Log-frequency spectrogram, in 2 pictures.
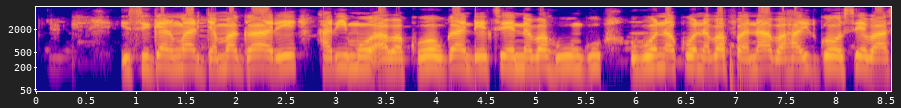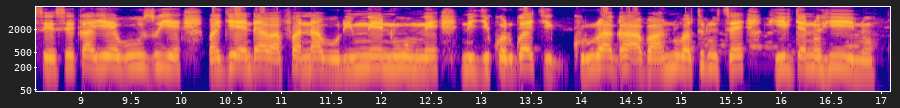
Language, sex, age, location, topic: Kinyarwanda, female, 18-24, Musanze, government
